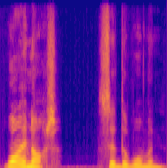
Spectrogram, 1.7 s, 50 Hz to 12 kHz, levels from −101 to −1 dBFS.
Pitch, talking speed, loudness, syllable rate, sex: 185 Hz, 180 wpm, -16 LUFS, 4.8 syllables/s, male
